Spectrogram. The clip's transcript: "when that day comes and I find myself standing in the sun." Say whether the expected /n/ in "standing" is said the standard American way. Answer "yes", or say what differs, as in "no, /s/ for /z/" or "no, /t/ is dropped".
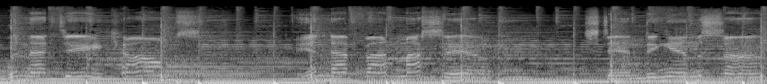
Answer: yes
